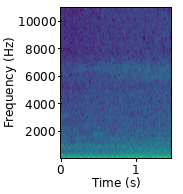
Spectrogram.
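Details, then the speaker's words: Chevy El Camino G-body with LS swap and Holley EFI, warmed up, after replacing the O2 sensor to fix the air-fuel reading: deep, steady exhaust rumble holds firm under throttle without stumbling or dying out; healthy rev response. "there we have it i think i figured out the problem it was just that that sensor so give it gas now it's not dying out"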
